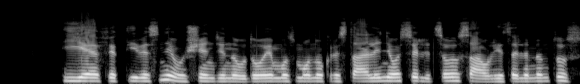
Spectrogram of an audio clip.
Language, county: Lithuanian, Kaunas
